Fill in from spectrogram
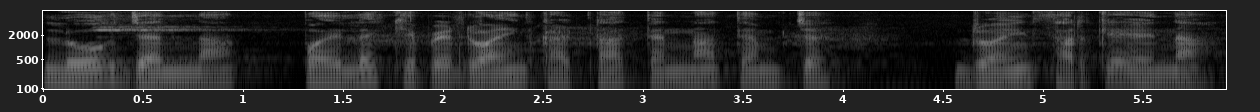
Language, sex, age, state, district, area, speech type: Goan Konkani, male, 30-45, Goa, Quepem, rural, spontaneous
